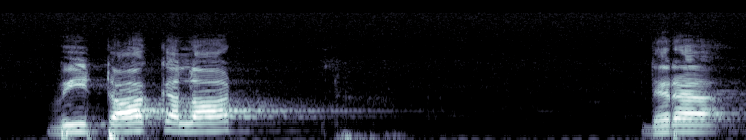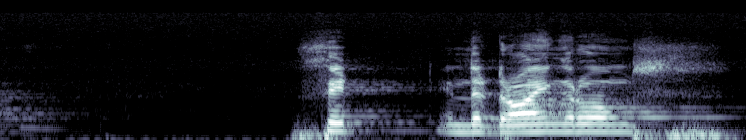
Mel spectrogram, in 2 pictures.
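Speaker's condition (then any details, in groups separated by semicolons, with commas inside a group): No condition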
